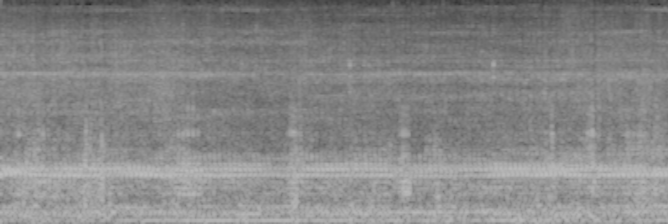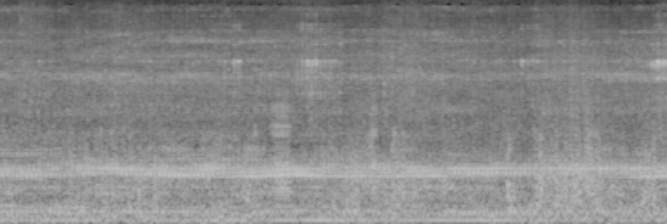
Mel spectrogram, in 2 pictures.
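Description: Outboard motor on a small boat running steadily at an even pitch while trolling.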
